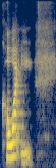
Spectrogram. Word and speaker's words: Kauai: on the island of Kauai, and we would go. That's how you say it, Kauai.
